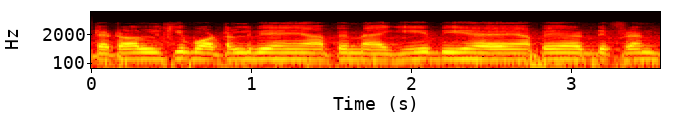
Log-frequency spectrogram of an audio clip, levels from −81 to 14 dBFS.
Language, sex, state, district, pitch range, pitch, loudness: Hindi, male, Bihar, Katihar, 150-155 Hz, 150 Hz, -15 LUFS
